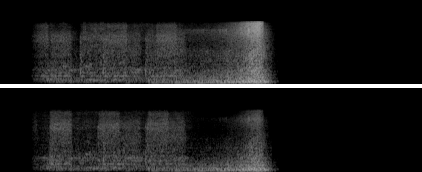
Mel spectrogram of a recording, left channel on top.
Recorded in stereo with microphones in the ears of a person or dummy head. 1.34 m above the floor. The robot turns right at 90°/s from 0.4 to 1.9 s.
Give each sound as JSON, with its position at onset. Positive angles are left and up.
{"t": 1.5, "sound": "a whoosh", "azimuth_deg": 35}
